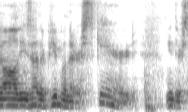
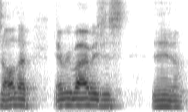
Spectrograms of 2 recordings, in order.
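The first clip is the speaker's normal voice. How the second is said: ordinary talk, nothing marked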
